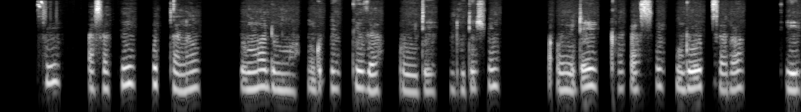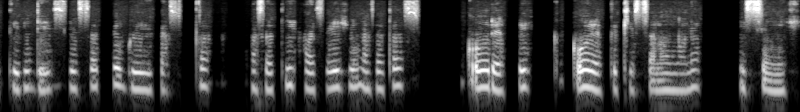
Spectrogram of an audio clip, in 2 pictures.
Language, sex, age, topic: Gamo, female, 25-35, government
